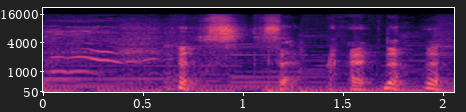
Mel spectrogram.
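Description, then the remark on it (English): A person imitates a cat's meow, followed by a quick spoken count of "1, 2, 3" over a faint musical background, clear. “Meow, 1, 2, 3.”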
